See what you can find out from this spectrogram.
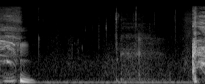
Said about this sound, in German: Du bist ein Lappen, du hustest.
